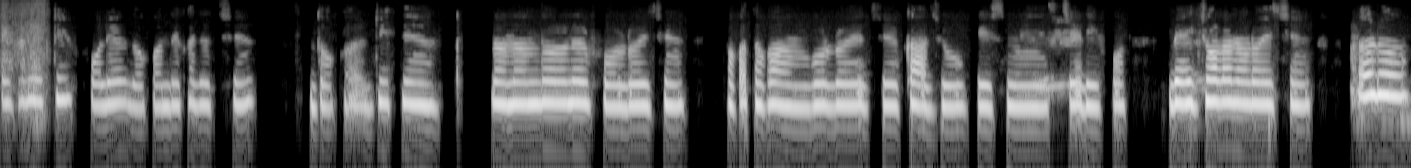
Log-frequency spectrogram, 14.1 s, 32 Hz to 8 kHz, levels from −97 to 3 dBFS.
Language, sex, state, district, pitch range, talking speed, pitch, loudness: Bengali, female, West Bengal, Malda, 245-275 Hz, 95 wpm, 255 Hz, -20 LUFS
